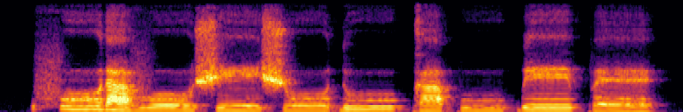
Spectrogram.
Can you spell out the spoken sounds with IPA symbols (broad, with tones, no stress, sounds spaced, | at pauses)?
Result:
f oː˦ ɾ a˨ v oː˨ ʃ eː˨ ʃ oː˨ ɗ uː˦ ɡ a˨ p uː˨ ɓ eː˦ p ɛ˨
